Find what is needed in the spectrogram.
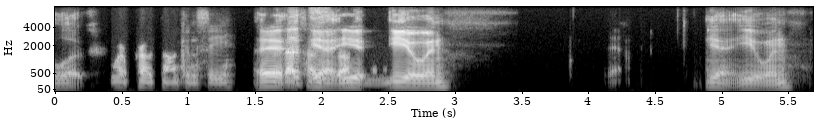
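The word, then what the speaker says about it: Éowyn: Eowyn. Yeah, Eowyn. But that's still like Eowyn, because you drag out the E.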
